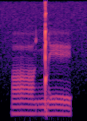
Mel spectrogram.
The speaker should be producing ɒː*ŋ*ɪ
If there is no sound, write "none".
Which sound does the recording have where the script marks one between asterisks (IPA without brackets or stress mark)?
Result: ŋ͡ǃ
